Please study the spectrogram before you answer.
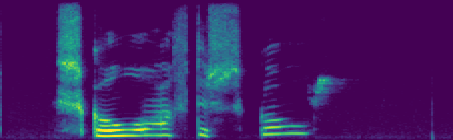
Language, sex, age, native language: Icelandic, female, 9, Icelandic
